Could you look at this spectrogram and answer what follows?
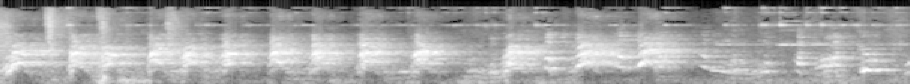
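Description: Small puppy barking in rapid high-pitched yips, about three a second.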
